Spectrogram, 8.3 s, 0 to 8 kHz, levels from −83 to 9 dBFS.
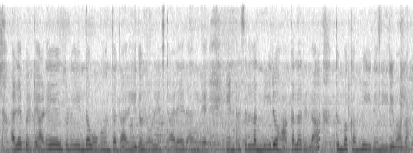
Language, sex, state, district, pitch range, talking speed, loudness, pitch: Kannada, female, Karnataka, Shimoga, 200-235 Hz, 140 wpm, -26 LUFS, 215 Hz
